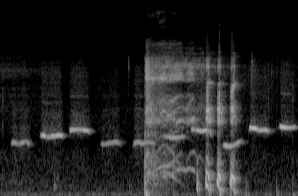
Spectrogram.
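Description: A penny whistle, played by people as an emperor rides up, plays a simple tune of short, clear, high notes with brief gaps, interrupted midway by a loud burst of noisy clatter before the melody resumes. No one speaks.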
